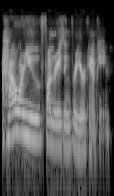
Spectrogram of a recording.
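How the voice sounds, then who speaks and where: A woman's voice: mid-range voice, animated, moderate pace, lo-fi sound. A woman hosting a casual online interview, chatty and opinionated, rambling with restarts.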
